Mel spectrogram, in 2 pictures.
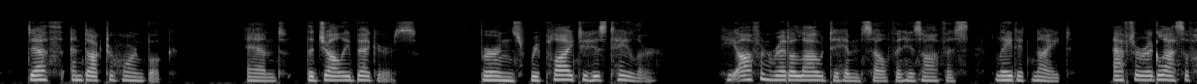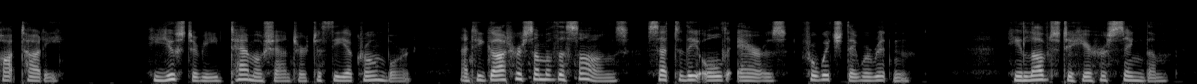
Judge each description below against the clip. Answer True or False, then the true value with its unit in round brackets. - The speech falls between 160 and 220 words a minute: True (165 wpm)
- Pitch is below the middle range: False (190 Hz)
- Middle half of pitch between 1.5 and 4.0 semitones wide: True (3.1 semitones)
